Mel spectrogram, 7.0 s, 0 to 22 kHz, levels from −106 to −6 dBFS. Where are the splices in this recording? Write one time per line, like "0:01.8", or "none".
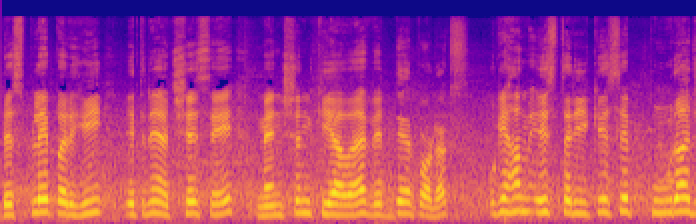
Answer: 0:03.9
